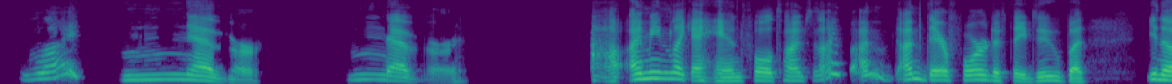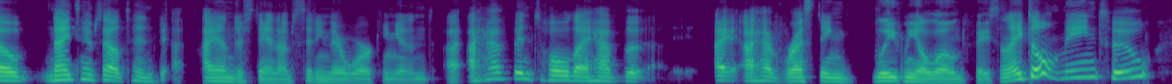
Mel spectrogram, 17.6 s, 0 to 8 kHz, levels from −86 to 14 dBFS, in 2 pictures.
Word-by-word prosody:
Like, 205 +7 -6 0.3
never. 165 - -2 0.6
Never. 170 -6 -5 0.9
Ah, - - -5
I - - +5
mean, 220 0 +2
like, 200 -7 +1
a 145 - +3
handful 130 +3 0
of - - -5
times, 145 -1 -2
and - - -7
I'm 375 - -3
I'm 325 -9 -4
I'm 185 +4 +2
there 165 -3 +3
for 170 +2 +1
it 150 - -6
if 140 0 -1
they 125 -2 0
do, 140 +5 -1
but, 110 -3 +1 0.4
you 190 - +1
know, 150 -4 +6
9 170 +2 +5
times 180 -2 -4
out 145 - +5
of - - -7
10 130 -6 -6
th - - -10 0.2
I 130 0 +1
understand, 115 -5 -2
I'm 95 - -5
sitting 110 +1 -7
there 105 -1 -2
working, 100 0 -5
and 100 +2 -9
I 115 - -4
I - - +2
have 205 +3 -3
been 205 -3 +3
told 165 -3 +2
I - - +6
have 140 -1 -2
uh, 140 - 0
a 320 - -22 0.5
I 155 - +2
I - - +1
have 140 -4 -2
resting 130 -3 +1
leave-me-alone 120 -6 +3
face, 100 +2 -6
and 135 - +2
I 195 - +7
don't 250 +1 +5
mean 265 +3 -1
to. 255 - +2
145 Hz, 195 wpm, -23 LUFS, 120-180 Hz, 0.9 s, I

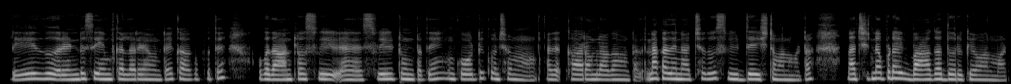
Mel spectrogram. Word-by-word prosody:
లేదు. 255 +3 +2 0.2
2 230 +3 +2
సేమ్ 245 -2 +4
కలరే 235 0 +1
ఉంటాయి. 230 +3 -3
కాకపోతే, 240 +3 -4 0.4
ఒక 240 - 0
దాంట్లో 230 +2 +2
స్వీ 245 -2 +1 0.2
ఆహ్, 215 -1 -1
స్వీటుంటది. 245 -2 0 0.2
ఇంకోటి 240 +1 -1
కొంచెం 245 -1 -1 0.3
అదే 220 -1 -1
కారంలాగా 230 -1 0
ఉంటది. 215 - -9
నాకది 265 -1 +5
నచ్చదు. 255 +3 -1
స్వీట్‌దే 240 -2 +2
ఇష్టం 235 0 -2
అనమాట. 210 +1 -4 0.4
నా - - +5
చిన్నప్పుడు 275 +2 +2
అవి 260 -3 +2
బాగా 230 +2 +3
దొరికేవనమాట. 215 -4 -3
235 Hz, 155 wpm, -28 LUFS, 225-250 Hz, 0.4 s, నాకది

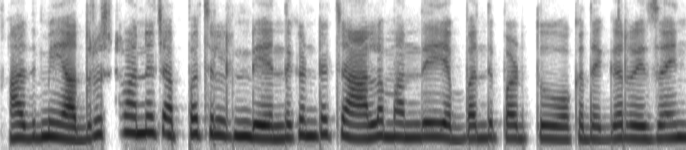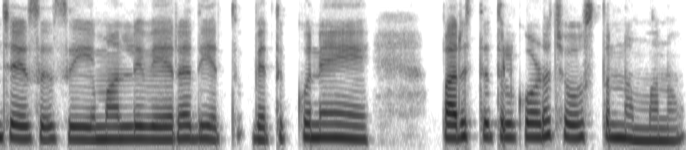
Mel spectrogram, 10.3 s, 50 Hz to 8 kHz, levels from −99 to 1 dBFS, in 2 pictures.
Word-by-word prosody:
అది 225 0 +1
మీ 245 - +5
అదృష్టవనే 285 +8 +2
చెప్పచ్చులెండి. 265 -3 +2
ఎందుకంటే, 255 +5 +1
చాలామంది 235 +1 +2
ఇబ్బంది 215 +3 -2
పడుతూ, 220 0 -1 0.2
ఒక 215 - -6
దగ్గర 215 +2 -2
రిజైన్ 220 +2 +1
చేసేసి, 210 -1 -2 0.2
మళ్ళీ 210 0 -1
వేరేది 215 +1 -2
యెతు 210 +6 -13 0.2
వెతుక్కునే 230 +2 -3 0.9
పరిస్థితులు 235 0 -1
కూడా 240 +3 0
చూస్తన్నాం 225 -3 -2
మనం. 190 0 -3
225 Hz, 115 wpm, -22 LUFS, 215-245 Hz, 0.9 s, మీ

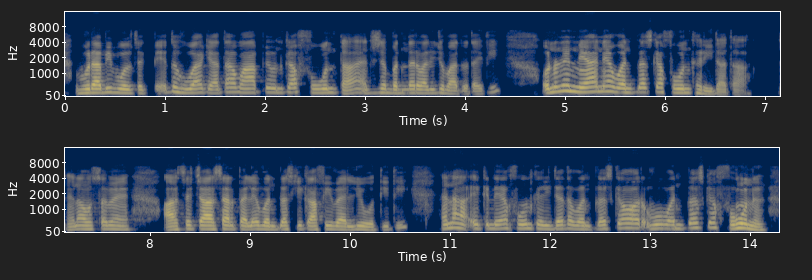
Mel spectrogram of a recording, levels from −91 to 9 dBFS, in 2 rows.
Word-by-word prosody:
बुरा 165 +2 +6
भी 185 - -1
बोल 160 -3 +2
सकते 150 0 -7
हैं - - -6
तो 205 -2 0
हुआ 165 0 +1
क्या 150 - 0
था 195 - +1
वहाँ 170 -3 +2
पे - - -2
उनका 175 +1 -1
फ़ोन 165 +1 -1
था 130 - +2
जैसे 155 +4 -4
बंदर 155 +1 -1
वाली 150 0 0
बताई 130 -3 -3
थी 200 - -15 0.4
उन्होंने 225 +4 +4
नया-नया 210 +3 +4
वन 180 -3 +3
प्लस 190 0 -1
का 190 - +1
फ़ोन 165 0 +1
खरीदा 110 -9 -4
था - - -8 0.4
है 130 - -4
ना 150 +2 +1
उस 150 0 -2
समय 150 -2 -1 0.4
आज 135 +2 +4
से 160 - -1
4 150 -1 +6
साल 150 0 +2
पहले 145 +1 +2
वन 140 - -1
प्लस 150 0 -1
की 155 - -4
काफ़ी 140 +1 0
वैल्यू 135 0 +1
होती 130 +2 -4
थी, 150 - -11 0.4
है 175 - +1
ना, 195 -4 +2
एक 175 -1 -3
नया 170 +2 -1
फ़ोन 175 0 -2
खरीदा 160 0 -1
था 170 - -1
वन 150 -2 -1
प्लस 160 +3 -3
का 195 - +1
और 190 -1 +2
वो 175 +1 0
वन 165 0 -3
प्लस 205 +3 -2
का 210 - -1
फ़ोन 165 -8 +4
160 Hz, 250 wpm, -23 LUFS, 150-175 Hz, 0.4 s, बुरा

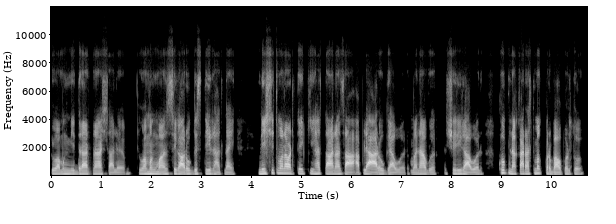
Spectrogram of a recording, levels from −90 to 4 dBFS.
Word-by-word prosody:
किंवा 125 -1 +1
मग 125 +1 -4
निद्रानाश 120 0 0
झालं 105 +1 -4 0.3
किंवा 125 -1 0
मग 135 +1 +1
मानसिक 120 +3 -1
आरोग्य 125 +2 -2
स्थिर 130 0 -3
राहत 115 0 -4
नाही. 110 -1 -3 0.5
निश्चित 155 +4 0
मला 165 -1 +3
वाटतते, 150 -1 +1
की 150 - -6
ह्या 145 +2 0
ताणाचा 125 0 +3 0.2
आपल्या 130 +4 +3
आरोग्यावर, 110 -2 +2 0.2
मनावर, 115 0 0 0.3
शरीरावर 120 -3 0 0.4
खूप 190 -2 -1
नकारात्मक 135 +4 +1
प्रभाव 120 -5 +2
पडतो. 120 0 -5
125 Hz, 140 wpm, -18 LUFS, 115-130 Hz, 0.5 s, मला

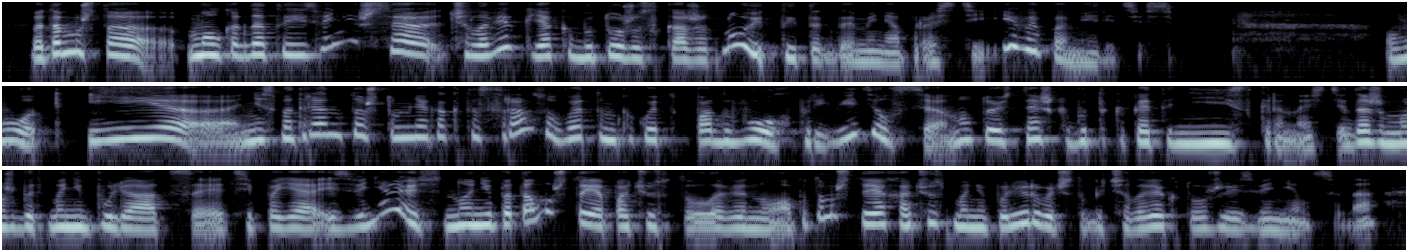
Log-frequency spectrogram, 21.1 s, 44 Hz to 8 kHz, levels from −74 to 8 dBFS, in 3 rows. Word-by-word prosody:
Потому 285 +9 +6
что, 265 -5 +2
мол, 260 +1 +7
когда 255 +1 +3
ты 260 0 0
извинишься, 310 - 0
человек 260 - 0
якобы 235 -2 +1
тоже 220 -2 +2
скажет: 195 -2 -3
"Ну 465 +2 +4
и - - +5
ты 210 - -4
тогда 190 -3 -6
меня 160 -3 -4
прости". 160 +1 -10
И 450 +2 +3
вы 350 -5 +3
помиритесь. - - -9 1.0
Вот. 205 -1 -2
И, 260 +5 +3
а, 235 -2 +3
несмотря 265 +9 +1
на 335 - -2
то, 330 -1 -1
что 285 -2 -3
у - - +3
меня 290 0 +1
как-то 300 -1 -7
сразу 345 - -4
в 250 - -4
этом 270 -3 0
какой-то 245 0 -5
подвох 220 -1 +2
привиделся, 265 - -3
ну, 235 +2 -2
то 240 - -1
есть, 225 0 0
знаешь, 255 +3 -1
как 205 - -11
будто 225 +1 -5
какая-то 210 -2 -2
неискренность 190 -4 0
и - - -4
даже, 210 -1 +3
может 190 0 +1
быть, 200 -1 -1
манипуляция: 190 -4 +1
типа 200 -1 -9
я 185 -1 0
извиняюсь, 225 - -1
но 210 +3 +3
не 230 0 +6
потому, 270 +4 +1
что 255 - -1
я 220 - +5
почувствовала 205 - -3
вину, 180 -2 -2
а - - -2
потому, 375 +2 -5
что 400 -11 -1
я 240 - +6
хочу 225 +2 -2
сманипулировать, 200 0 +1
чтобы 190 - -9
человек 195 +4 -1
тоже 180 0 -5
извинился, 165 -3 -8
да. - - -8
230 Hz, 195 wpm, -22 LUFS, 195-265 Hz, 1.0 s, мол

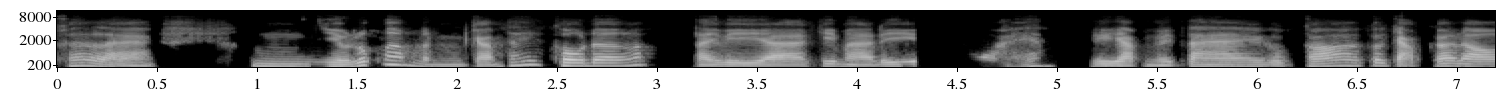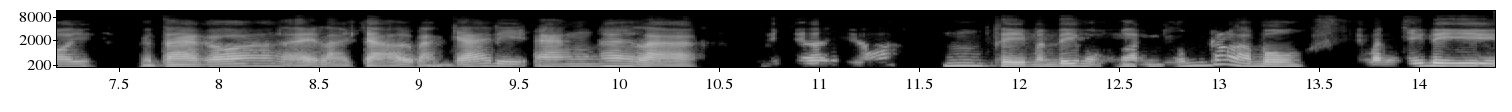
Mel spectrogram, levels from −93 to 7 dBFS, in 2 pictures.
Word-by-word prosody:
á 170 +2 -2
là, 95 - +2 0.5
ừm, 145 -2 -3
nhiều 130 -3 0
lúc 205 - +2
á 235 -2 +5
mình 120 - -5
cảm 110 +2 +1
thấy 230 +4 -1
cô 175 -1 +6
đơn 175 0 +3
lắm. 220 - -2 0.2
Tại 110 +1 +1
vì, 115 -2 +2
à, 110 0 +4
khi 145 - -1
mà 115 -3 +2
đi 125 +2 0
ra 140 - 0 0.3
ngoài 130 -3 -9
á 150 - -3 0.2
thì 110 -1 +1
gặp 100 0 +4
người 105 -1 -1
ta 130 - +2
ai 125 0 +2
cũng 115 0 -3
có 165 +5 +3
có 175 - 0
cặp - - +4
có 155 +1 +3
đôi, 140 -1 +2 0.2
người 105 - -5
ta 120 +3 +3
có 150 +3 +1
thể - - 0
là 105 -4 -3
chở 90 -1 +2
bạn - - -3
gái 130 +7 +1
đi 140 -2 -3
ăn 140 +1 -2
hay 155 -2 +1
là 105 -3 +2 0.3
đi 145 +1 -21
chơi 160 0 -1
gì - - -19
đó. - - -7 0.3
Ừm, 170 0 -4
thì 125 -1 +3
mình 130 0 -3
đi 150 +1 +2
một 135 -4 -5
mình 125 -1 -1
thì 120 - -22
cũng 170 +7 -5
rất 260 - -3
là 205 - +2
buồn, 130 -2 +1 0.3
thì - - -23
mình 125 0 0
chỉ 165 - -2
đi, 165 -2 +3
135 Hz, 265 wpm, -24 LUFS, 120-155 Hz, 0.5 s, cô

